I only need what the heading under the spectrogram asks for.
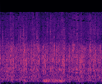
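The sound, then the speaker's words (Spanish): Applause from the crowd at a small village fiesta in Purchena: a dense, steady wash of many hands clapping that goes on without a break for the whole moment. “a Purchena, así que este aplauso va para todos vosotros.”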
